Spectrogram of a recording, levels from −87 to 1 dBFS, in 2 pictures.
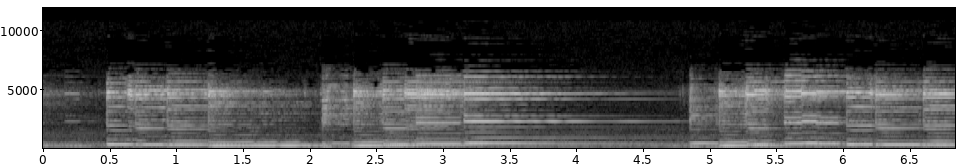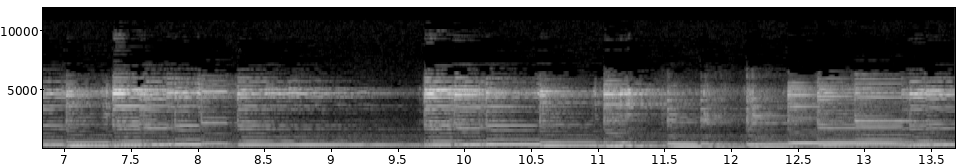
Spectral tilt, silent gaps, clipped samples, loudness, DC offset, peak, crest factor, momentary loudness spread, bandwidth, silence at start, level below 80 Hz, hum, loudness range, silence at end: -2 dB/octave; none; under 0.1%; -23 LUFS; under 0.1%; -6 dBFS; 20 dB; 14 LU; 10.5 kHz; 0 s; -68 dBFS; none; 4 LU; 0 s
